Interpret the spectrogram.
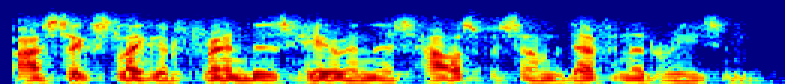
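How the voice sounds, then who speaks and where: An actor playing a guarded, curt police investigator and husband in a 1950s radio drama, speaking bluntly. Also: male voice, on the low side, quick pace, bright, forceful tone. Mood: weary, curt. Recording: dull vintage 1950s radio recording.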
